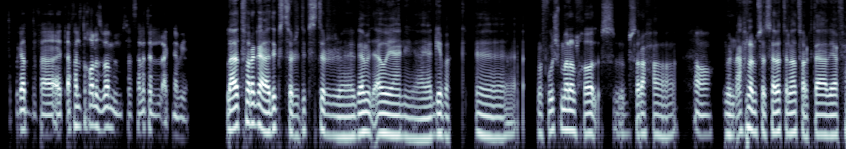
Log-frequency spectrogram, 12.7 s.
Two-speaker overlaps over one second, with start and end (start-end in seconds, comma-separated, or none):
none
